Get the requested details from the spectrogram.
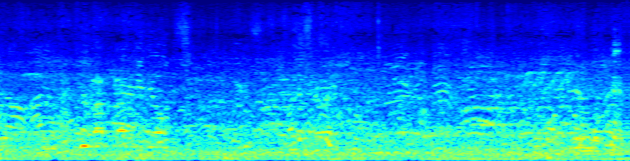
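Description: A crowd of men and women murmurs and talks outdoors.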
